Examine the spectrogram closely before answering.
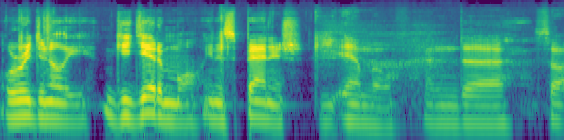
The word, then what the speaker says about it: Guillermo: So, you pronounce it for me again. It's Guillermo, originally. Guillermo in Spanish.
